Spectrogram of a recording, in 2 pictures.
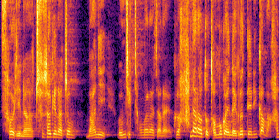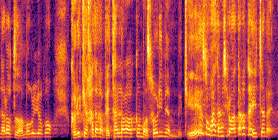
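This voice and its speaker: A man's voice: high-pitched, very animated, fairly quick, hardly any pauses. A man in his sixties preaching a sermon, telling stories with dramatic voiced quotes. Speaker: pastor and seminary president. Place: large church sanctuary. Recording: long church reverb.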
